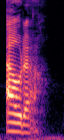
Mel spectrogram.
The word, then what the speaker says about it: out of: So notice the American pronunciation of out of, outa, outa place, out of place, outa place. Out of becomes outa. It would be spelled O-U-T-T-A.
